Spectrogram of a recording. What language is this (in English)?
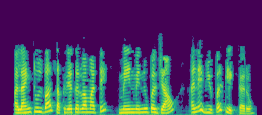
Gujarati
